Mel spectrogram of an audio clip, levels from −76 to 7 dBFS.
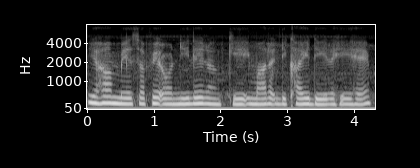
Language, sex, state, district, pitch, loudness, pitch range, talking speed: Hindi, female, Arunachal Pradesh, Lower Dibang Valley, 195 Hz, -12 LUFS, 190-205 Hz, 165 wpm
